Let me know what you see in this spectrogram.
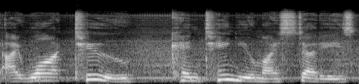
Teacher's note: with the tea you need to pronounce that with more air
